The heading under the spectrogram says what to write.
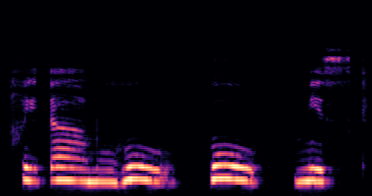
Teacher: یہاں ہم نے ہا کو دو کاؤنٹ کھینچنا ہے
